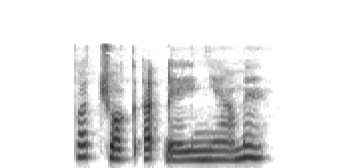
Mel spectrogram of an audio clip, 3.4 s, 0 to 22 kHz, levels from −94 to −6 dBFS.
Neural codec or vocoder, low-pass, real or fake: none; 7.2 kHz; real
